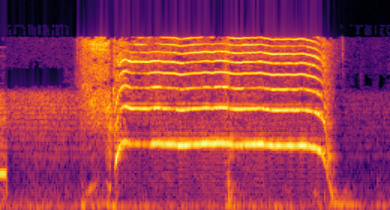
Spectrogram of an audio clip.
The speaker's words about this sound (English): This is just scream.baby. Please record a scream to share.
